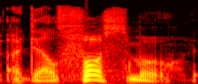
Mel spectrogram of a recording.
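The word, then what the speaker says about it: Adelphosmou (Αδελφός μου): Adelphosmou, is how you pronounce that, apparently in Greek.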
